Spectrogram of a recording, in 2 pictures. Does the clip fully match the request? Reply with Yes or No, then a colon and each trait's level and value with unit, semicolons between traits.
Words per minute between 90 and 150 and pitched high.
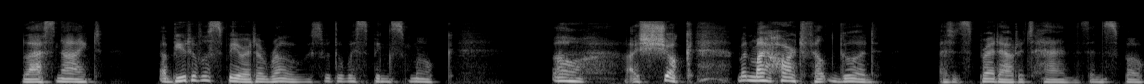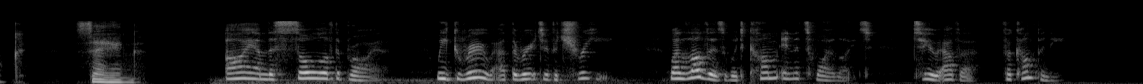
No: average, 140 wpm; medium, 160 Hz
